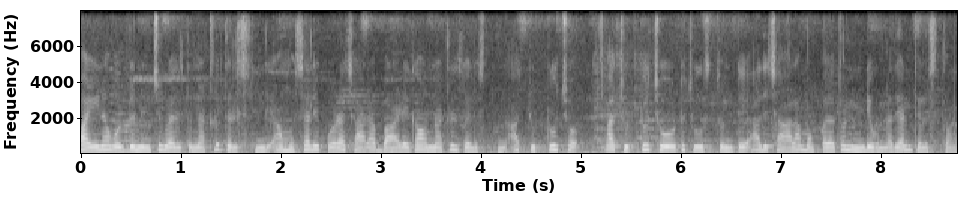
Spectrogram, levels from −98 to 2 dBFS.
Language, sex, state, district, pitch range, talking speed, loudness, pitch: Telugu, female, Andhra Pradesh, Krishna, 205-225 Hz, 165 wpm, -18 LUFS, 215 Hz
